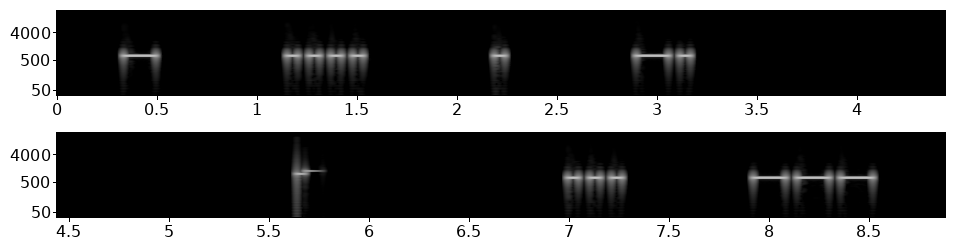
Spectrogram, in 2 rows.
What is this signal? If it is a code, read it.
Morse code, heard as a keyed tone, about 22 wpm, spaced as for 10 wpm, 700 Hz. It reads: THEN SO
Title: 4x Character Spacing - Top 100 Words - 22wpm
